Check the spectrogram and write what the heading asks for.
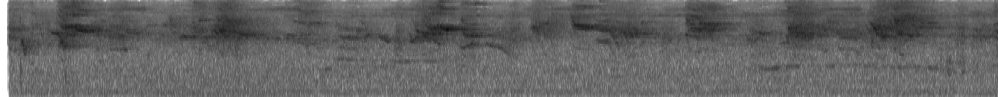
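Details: A noisy flock of Asian glossy starlings, about half of them juveniles, gives a stream of sharp, high chirps and squeaks, several birds calling over one another, over a low steady hum.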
